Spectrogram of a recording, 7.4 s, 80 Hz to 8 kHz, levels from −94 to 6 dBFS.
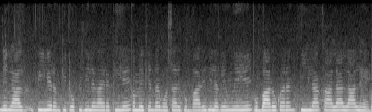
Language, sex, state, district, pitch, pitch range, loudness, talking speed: Kumaoni, female, Uttarakhand, Tehri Garhwal, 255 Hz, 250-260 Hz, -17 LUFS, 225 wpm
